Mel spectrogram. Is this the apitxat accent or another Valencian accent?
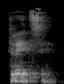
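apitxat. It is said in the apitxat Valencian accent. "But in this area, it's"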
